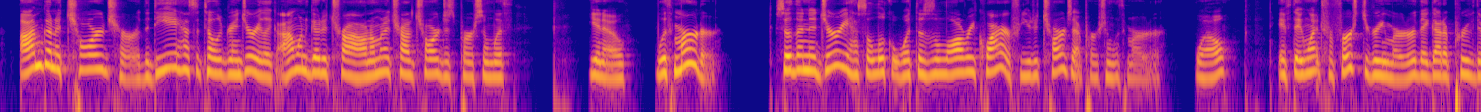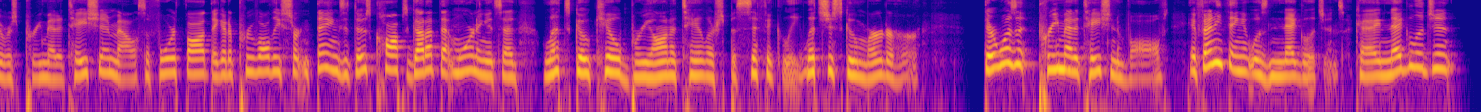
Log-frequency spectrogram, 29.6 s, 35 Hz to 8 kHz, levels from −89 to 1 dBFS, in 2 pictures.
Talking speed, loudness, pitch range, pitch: 225 wpm, -19 LUFS, 205-255 Hz, 230 Hz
